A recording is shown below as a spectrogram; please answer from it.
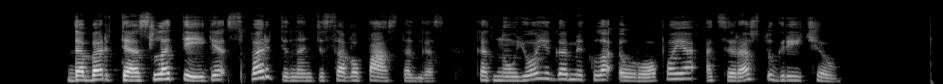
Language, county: Lithuanian, Vilnius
